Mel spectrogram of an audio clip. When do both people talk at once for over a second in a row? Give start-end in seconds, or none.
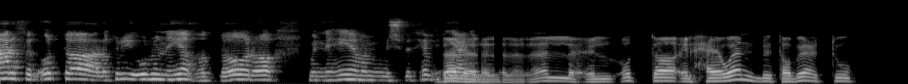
none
